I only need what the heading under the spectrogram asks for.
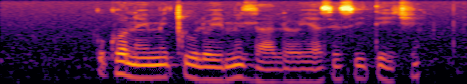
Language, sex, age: Swati, male, 25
